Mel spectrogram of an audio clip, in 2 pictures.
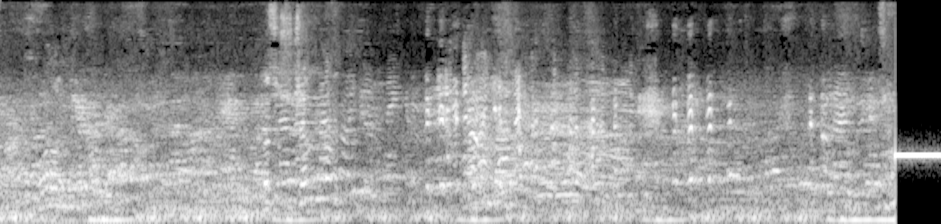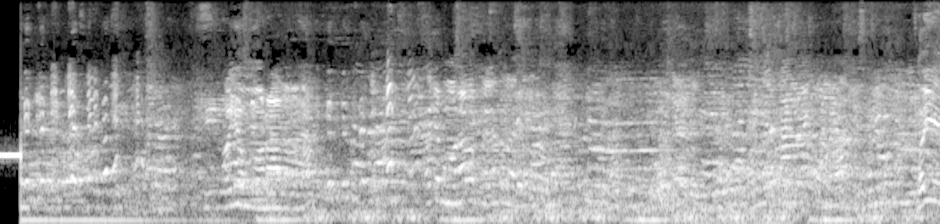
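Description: Men and women talk and greet each other over the chatter of a lively crowd.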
